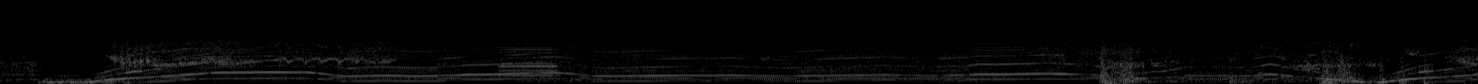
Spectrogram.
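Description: Car in Mafia 3 pulling up, with a loud engine revving and shifting pitch throughout, tires squealing briefly near the end as it stops, no talk.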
